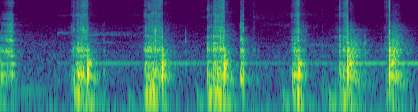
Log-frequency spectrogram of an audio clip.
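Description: Chef's knife chopping red onion on a cutting board, about seven cuts in four seconds at an uneven pace. A faint steady hum runs underneath.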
